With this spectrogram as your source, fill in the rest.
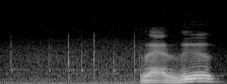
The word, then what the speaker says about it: λελυσθε: been loosed," λελυμεθα "you all have been loosed," λελυσθε [correct pronunciation -- "le-loos-the"] and "they have been loosed," λελυνται So let's say these forms again, altogether. Ready, 1, 2, 3. λελυμαι λελυσαι, λελυται λελυμεθα λελυσθε λελυνται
